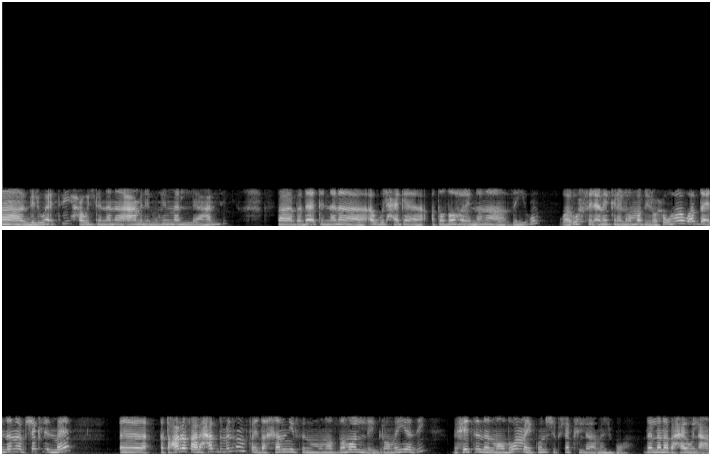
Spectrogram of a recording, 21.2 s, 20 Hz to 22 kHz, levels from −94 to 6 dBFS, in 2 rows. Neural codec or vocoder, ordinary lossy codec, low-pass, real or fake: none; none; 3.6 kHz; real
